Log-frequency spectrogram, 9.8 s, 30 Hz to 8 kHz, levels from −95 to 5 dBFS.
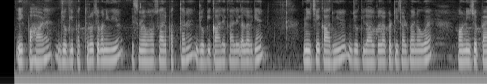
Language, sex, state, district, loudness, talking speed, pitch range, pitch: Hindi, male, Maharashtra, Aurangabad, -30 LUFS, 220 wpm, 135-145 Hz, 140 Hz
